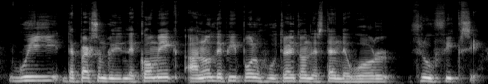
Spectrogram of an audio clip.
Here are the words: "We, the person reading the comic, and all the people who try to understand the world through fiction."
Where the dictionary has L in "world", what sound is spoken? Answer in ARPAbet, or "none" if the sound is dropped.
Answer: none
